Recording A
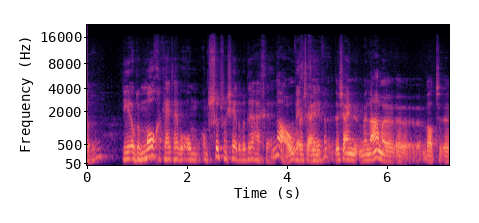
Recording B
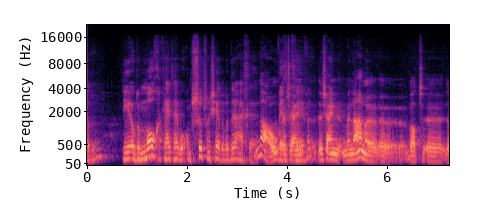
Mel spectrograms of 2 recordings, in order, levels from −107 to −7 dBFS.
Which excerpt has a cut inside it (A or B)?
B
